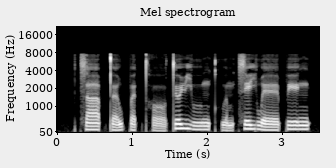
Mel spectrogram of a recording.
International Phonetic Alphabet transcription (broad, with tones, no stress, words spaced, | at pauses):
t͡saː˧p̚t̪ɐ˨˥wpɐ˨t̚t̪ʰɔː˨˩ t̪ɵ˥ɥjuː˧ŋkʷʰɐ˨m t͡se˥jwɛː˧ pɪ˥ŋ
